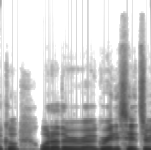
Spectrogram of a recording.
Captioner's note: uh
